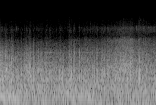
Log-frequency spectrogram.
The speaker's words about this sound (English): The sky was darkening with the threat of impending rain as Scout and Silver ascended the sloping side of the plateau. As they reached the top, a clap of thunder roared across the sky.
